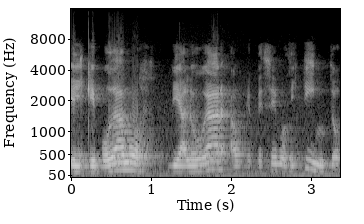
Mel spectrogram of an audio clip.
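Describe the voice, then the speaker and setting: A man speaks with ordinary pitch variation. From Argentina, San Juan province. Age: 60s. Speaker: industry association leader, businessman. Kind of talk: interview. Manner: halting, frequent fillers. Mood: earnest, argumentative. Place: home room. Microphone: video call.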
